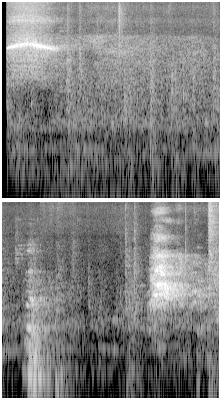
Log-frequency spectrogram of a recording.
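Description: A high, steady electronic-sounding tone for about the first second, then a faint steady hiss with a few soft knocks. A person's voice breaks in loudly about five seconds in and again near the end.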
